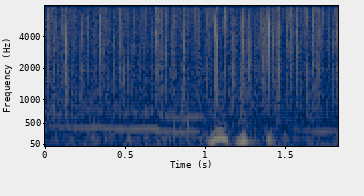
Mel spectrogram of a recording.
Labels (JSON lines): {"label": "biophony, cascading saw", "recorder": "SoundTrap 600 or HydroMoth"}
